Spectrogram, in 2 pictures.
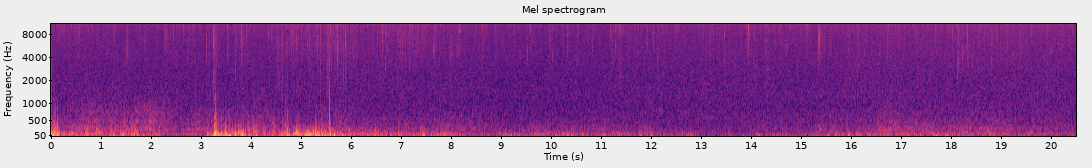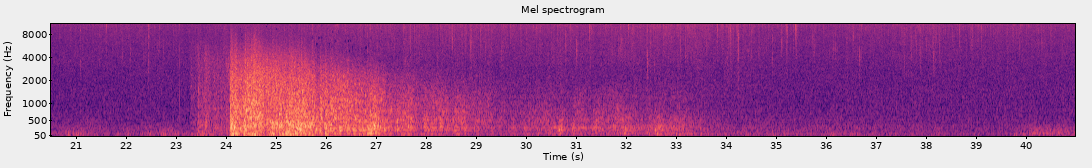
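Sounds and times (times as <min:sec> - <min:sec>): thunder crack and rumble: 0:00.0 - 0:08.1, 0:23.3 - 0:33.7
steady rain falling: 0:00.0 - 0:40.9.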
